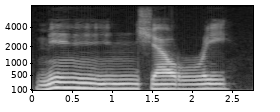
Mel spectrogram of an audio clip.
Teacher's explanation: So it's noon sakin followed by one of the other 15 letters, so it's ikhfa. So we're going to do the ghunna with the hiding of the noon, i.e. getting our tongue ready in the next articulation point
